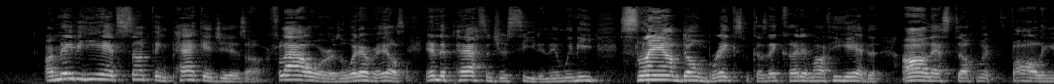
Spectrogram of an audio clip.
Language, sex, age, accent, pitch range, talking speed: English, male, 40-59, American, 140-210 Hz, 195 wpm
